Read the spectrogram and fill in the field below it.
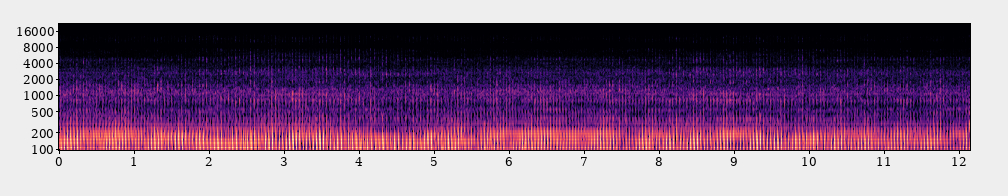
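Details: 1951 Gravely Model L garden tractor single-cylinder, after cleaning an oil-filled carburetor and swapping to a stronger backup magneto for weak spark: steady, even chug with a firm low thump, no misses or surges; runs cleanly.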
